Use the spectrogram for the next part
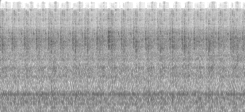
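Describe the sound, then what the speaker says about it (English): Sewing machine running steadily while stitching jelly roll fabric strips together for a tote bag, a continuous close mechanical whir with a fast even rhythm and no talking. "I am sewing jelly roll strips together"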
